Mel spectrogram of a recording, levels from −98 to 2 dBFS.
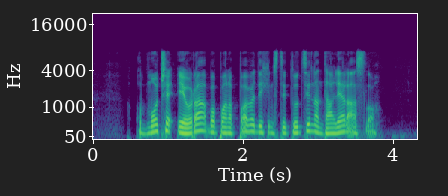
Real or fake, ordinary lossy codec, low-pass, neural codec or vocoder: real; Opus, 64 kbps; 7.2 kHz; none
